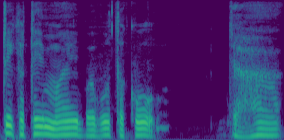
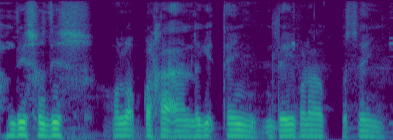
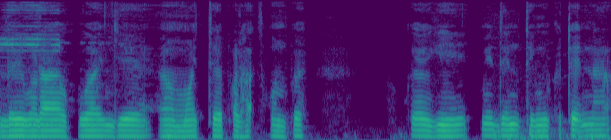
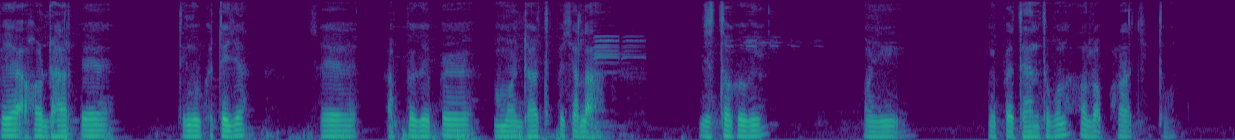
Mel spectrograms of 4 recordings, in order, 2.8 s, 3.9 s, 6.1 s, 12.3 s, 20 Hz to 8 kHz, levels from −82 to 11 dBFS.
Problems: background sounds at intervals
